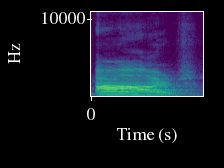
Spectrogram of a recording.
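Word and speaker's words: hour: लेकिन एक एग्जम्पशंस भी हैं कि जैसे साइलेंट एच जहाँ पे होता है वो वर्ड के आगे भी हम एन लगाते हैं, जैसे एन आर। अब आर में किसका साउंड आ रहा है? एच का तो साउंड आ नहीं रहा है।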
